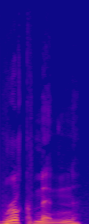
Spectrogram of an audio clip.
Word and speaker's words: Bruckman: So, spelled Clyde Bruckman, pronounced Clyde Brookman.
